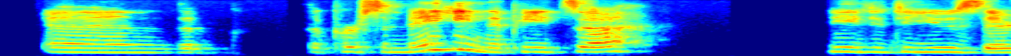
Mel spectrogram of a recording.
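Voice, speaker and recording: A woman talks in a somewhat breathy voice with fairly even intonation. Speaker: relationship coach. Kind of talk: webinar presentation. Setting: live webinar with screen share.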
